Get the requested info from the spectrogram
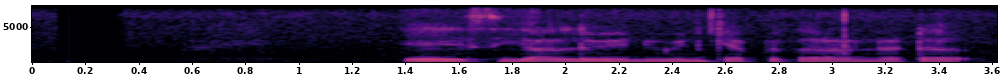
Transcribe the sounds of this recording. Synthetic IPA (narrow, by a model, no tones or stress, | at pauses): eːsijalːəʋenuʋinkæpəkəɾanːəʈə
